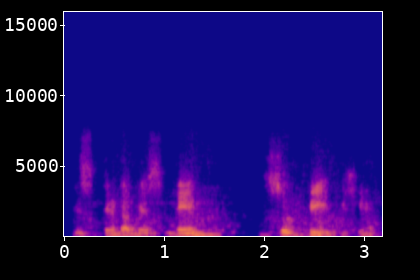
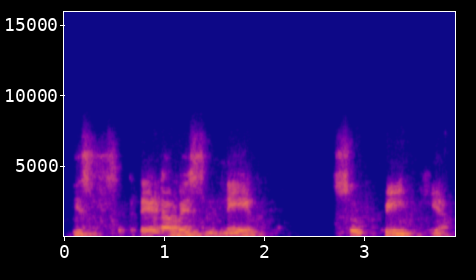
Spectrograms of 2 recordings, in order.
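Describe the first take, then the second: First: Said in the usual way. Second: Slow, with a high lift on be; emphatic teaching stress. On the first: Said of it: "teacher repeats the line softly". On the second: Shown as a demonstration. Tutor drives the point home to students, slow and emphatic. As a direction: lean on should be here for the class. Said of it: "teacher stresses the key line".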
